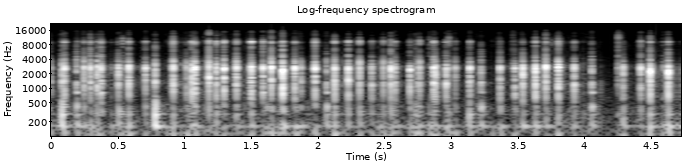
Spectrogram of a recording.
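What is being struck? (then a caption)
Mechanical keyboard with plastic keycaps. A compact mechanical keyboard with pastel purple-and-yellow plastic keycaps is typed on rapidly by fingertips. The result is a dense, fast run of about 37 short, bright clicks that stop dead with almost no ring, sitting mostly in the upper range with a peak near 2.3 kHz and very little low end.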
